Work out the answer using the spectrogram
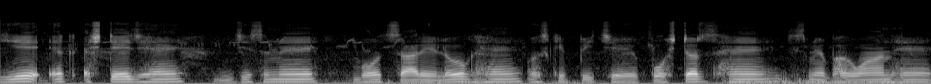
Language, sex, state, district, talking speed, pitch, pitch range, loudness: Hindi, male, Bihar, Araria, 110 wpm, 110 Hz, 105-120 Hz, -22 LUFS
